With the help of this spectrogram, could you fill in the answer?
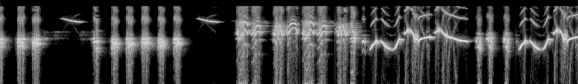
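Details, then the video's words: Loud, varied Icterine warbler song mixing sharp chipping notes, thin high whistles and, toward the end, rising and falling slurred whistled phrases. "Icterine Warbler (Hippolais icterina)"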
